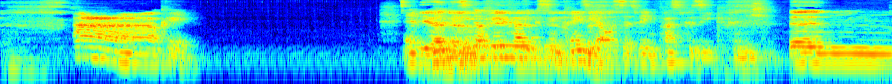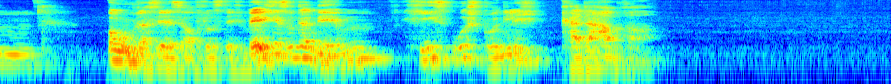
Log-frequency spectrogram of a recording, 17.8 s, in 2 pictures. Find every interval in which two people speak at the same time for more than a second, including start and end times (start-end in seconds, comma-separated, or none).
4.2-6.0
